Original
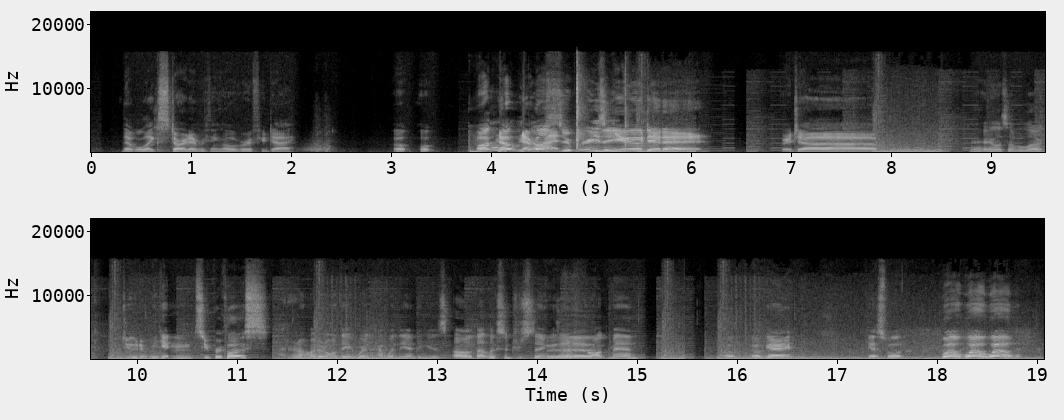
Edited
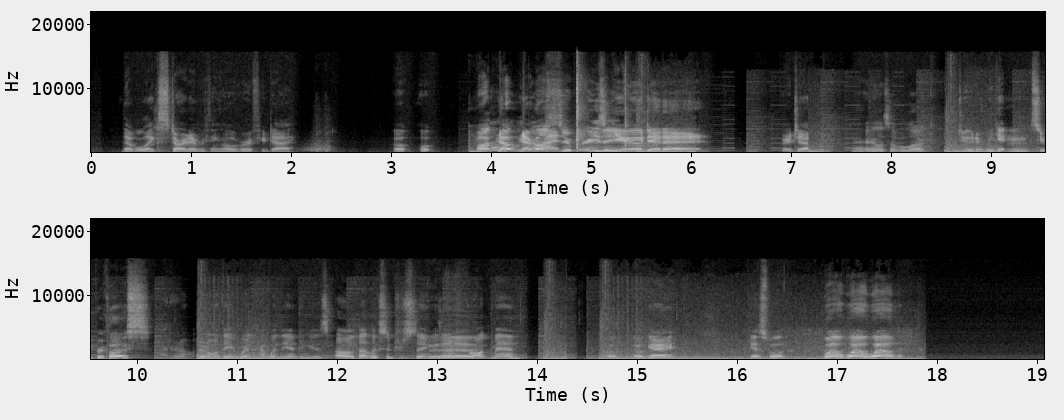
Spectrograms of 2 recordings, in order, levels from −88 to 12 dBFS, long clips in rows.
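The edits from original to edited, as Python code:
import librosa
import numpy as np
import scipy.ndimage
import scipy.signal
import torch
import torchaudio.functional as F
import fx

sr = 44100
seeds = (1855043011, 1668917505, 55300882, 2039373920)

y = fx.edit(x, sr, fx.cut(start_s=7.17, length_s=1.18),
    fx.fade_out_span(start_s=11.31, length_s=0.47), tone=tone)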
